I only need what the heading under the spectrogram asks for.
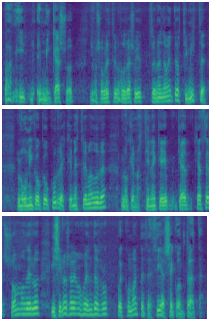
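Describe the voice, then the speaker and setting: A man's voice: medium pitch, animated, fairly quick, warm tone. An older man, an advertising guest on a studio panel, speaking emphatically and insistently through a lapel mic. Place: TV studio set.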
